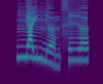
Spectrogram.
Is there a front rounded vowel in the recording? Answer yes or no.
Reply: no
